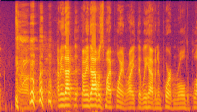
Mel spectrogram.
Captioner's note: laugh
